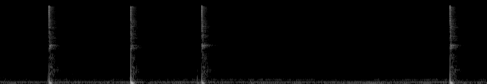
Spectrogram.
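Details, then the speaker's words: Barn-find Honda GX340 generator engine with homemade capacitor discharge ignition (originally no spark), plug tapped against ground with system powered: four sharp, crisp snaps at uneven intervals over faint hum, strong healthy spark. "so yeah you can see it's sparking you can hear it sparking so happy that i've still got a spark"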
